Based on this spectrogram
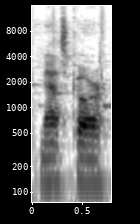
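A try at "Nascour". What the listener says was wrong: You think our, O-U-R, is R?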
